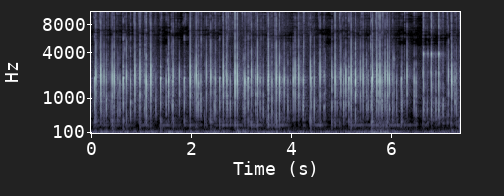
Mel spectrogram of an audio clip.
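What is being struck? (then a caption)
Mechanical keyboard with plastic keycaps. A compact 65% Zoom65 mechanical keyboard with a dark case and white and grey SA-profile plastic keycaps, resting on a desk mat, is typed on continuously by both hands' fingertips. It produces a rapid, steady stream of short, dry clacks centered in the upper mids, with bright edges, over a faint low hum. Each keystroke stops almost instantly, with no ring.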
